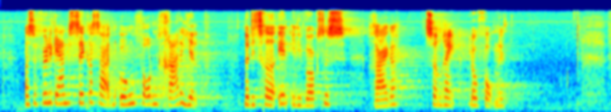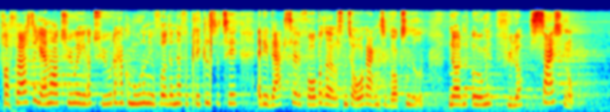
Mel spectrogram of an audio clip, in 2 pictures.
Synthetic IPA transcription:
ɒ̽seføliɡ̥æɐnəʋe̝se̝ɡ̥ʁɐsɑ̈ɪæd̥enʔɔ̽ŋəfɒ̰ːd̥enʁaɾəjel̰b̥nɒdit͡sʰʁɛːðˠɐʔe̝n̰ʔid̥iʋɒ̽ɡ̥snəs | ʁaɪɡ̥ɐsɒ̥̽n̩ʁɛ̰ɪːnlɒʊfɒ̰ːmlid̥ | fʁɑ̈fɶɐsd̥əjænuɑ̰̈t͡sʰyːʊe̝̰ːnɐ̽t͡sʰyːʊəd̥ɑ̈ɦɑ̈kʰo̝muːnɐnəjo̝fɔ̽ð̩ˠd̥enheɐfɒ̽pʰle̝ɡ̥̚d̥l̩sət͡sʰe̝læɾiʋæɐɡ̥seɾ̥əfɒːb̥eʁɛ̰ð̞ˠl̩sn̩t͡sʰe̝ɒʊɐɡ̥ɑ̈ŋ̰n̩t͡sʰe̝lʋɒ̽ɡ̥sn̩he̝ð̞̰̩ˠ | nɒd̥enɔ̽ŋəfylɐsɑ̈ɪsd̥n̩ɒ̰ː

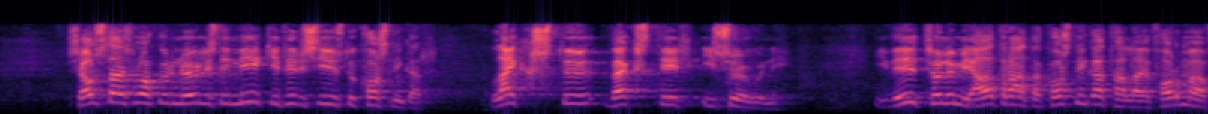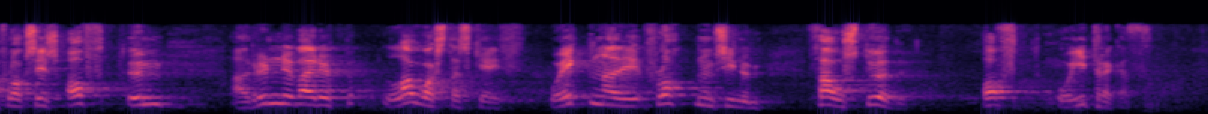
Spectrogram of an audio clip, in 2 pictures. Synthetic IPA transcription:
sjawlst̪ajðɪsflɔhkʏɾnœːɣlɪst̪ɪmɪːcɪfɪɾɪɾ̥siːðʏst̪ʏkʰɔst̪niŋkaɾ̥ | lajxst̪ʏvɛkst̪ɪɾisœːɣʏnɪ | ivɪðt̪ʰœːlʏmiaːðt̪ɾaðant̪akʰɔst̪niŋkaɾt̪ʰaːlaðɪfɔɾmaɣaflɔhksɪnsɔft̪ʏm | aðrʏnːɪvaːjɾʏhplawvakst̪asceːjθɔɣejknaðɪflɔhknʏmsiːnʏm | θawst̪œːðʏ | ɔft̪ɔɣiːt̪ʰɾɛhkːaθ

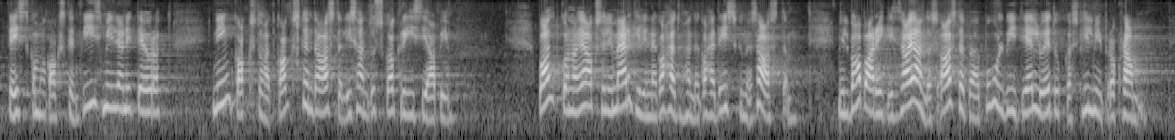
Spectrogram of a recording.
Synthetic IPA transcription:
t̪e̞jst̪̚ko̞mɑkɑkske̞nd̪̥viːsmilːjo̞nit̪ːˑe̞wɾo̞t̪ˑː | niŋɡ̥kːɑkst̪uɦɑt̪̚ˑkɑkske̞nd̪̥ɑːst̪ɑlisɑnd̪̥uskɑkriːsiɑb̥i | vɑlt̪̚ko̞nːɑjɑokso̞lʲimærɡilinekɑɦe̞t̪uɦɑnd̪e̞kɑɦe̞d̪e̞jst̪kymnesɑːst̪ɑ | milvɑb̥ɑɾiːɡ̥isɑjɑnd̪ɑsɑːst̪ɑpæːvpuɦulviːd̪̥ie̞lːue̞d̪ukːˑɑsfilmipro̞ɡ̥rɑmː

